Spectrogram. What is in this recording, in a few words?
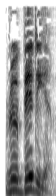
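"rubidium", English, British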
